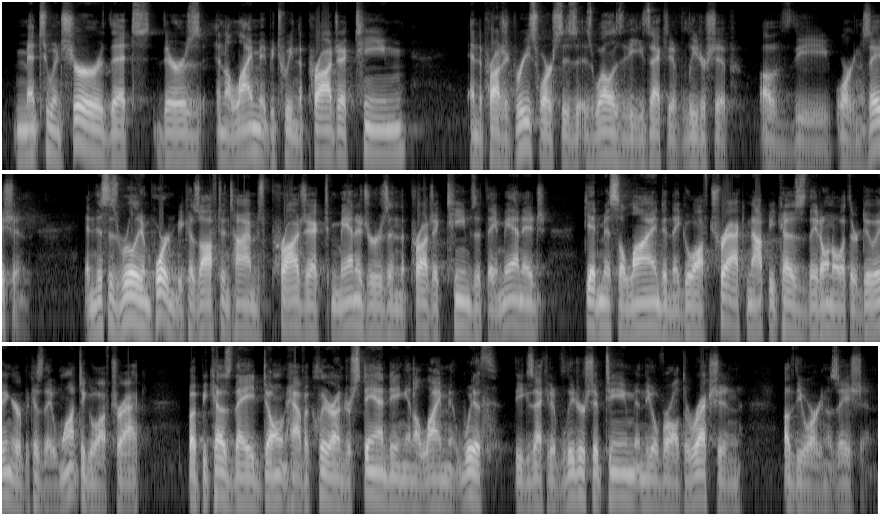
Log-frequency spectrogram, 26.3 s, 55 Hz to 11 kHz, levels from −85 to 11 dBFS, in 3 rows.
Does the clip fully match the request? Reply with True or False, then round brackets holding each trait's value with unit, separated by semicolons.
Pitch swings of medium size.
False (2.2 semitones)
